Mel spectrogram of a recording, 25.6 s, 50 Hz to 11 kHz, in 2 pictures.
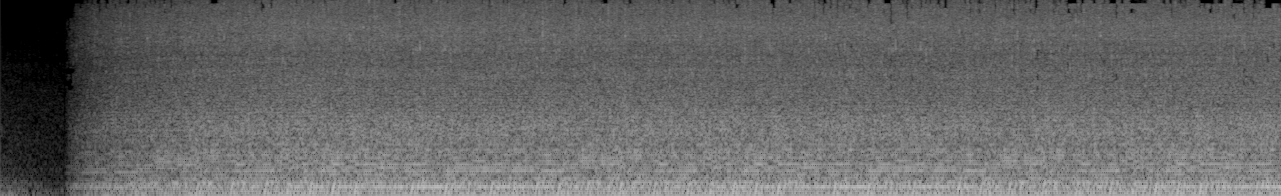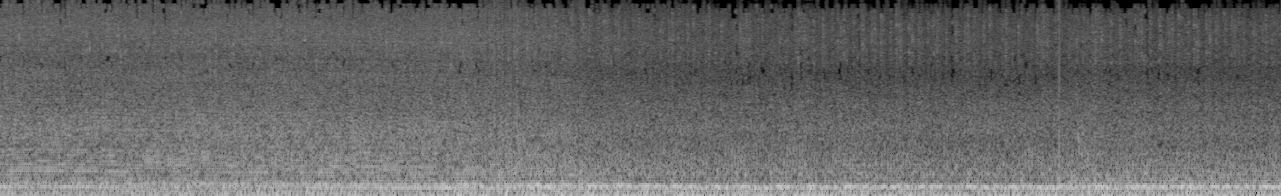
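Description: Piper Seneca PA-34 twin-engine propeller aircraft landing in Flight Simulator X, a steady loud engine drone with a low tonal hum throughout, rising slightly toward the end, with no talk.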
